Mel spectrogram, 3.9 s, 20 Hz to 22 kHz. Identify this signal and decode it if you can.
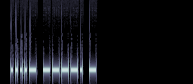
Morse code, heard as a keyed tone, about 26 wpm, 700 Hz. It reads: 49T
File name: Speed-Racing - Three Letter-Number Combinations - 22wpm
